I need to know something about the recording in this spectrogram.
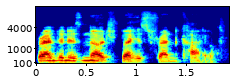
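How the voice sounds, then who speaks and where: A man's voice: sits low, steady tone, moderate pace, a bit bright. A man reading stage directions as scripted narration in a table read.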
